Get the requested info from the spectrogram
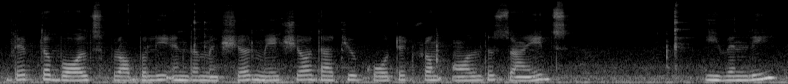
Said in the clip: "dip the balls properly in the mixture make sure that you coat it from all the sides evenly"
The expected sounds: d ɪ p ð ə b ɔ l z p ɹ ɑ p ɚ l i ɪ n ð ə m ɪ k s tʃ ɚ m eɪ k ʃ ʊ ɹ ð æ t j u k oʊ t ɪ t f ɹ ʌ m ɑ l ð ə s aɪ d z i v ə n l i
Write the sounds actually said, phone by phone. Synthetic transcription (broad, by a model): d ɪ p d ə b ɔ l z p ɹ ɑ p ɚ l i ɪ n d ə m ɪ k tʃ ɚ m eɪ k ʃ ʊ ɹ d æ t j u k oʊ t ɪ t f ɹ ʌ m ɑ l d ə s aɪ d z i v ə n l i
